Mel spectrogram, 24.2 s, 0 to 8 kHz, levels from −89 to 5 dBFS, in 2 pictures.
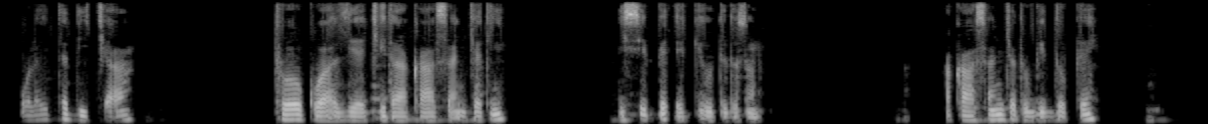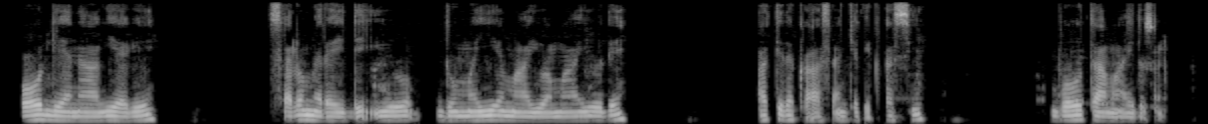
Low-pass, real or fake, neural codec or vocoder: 7.2 kHz; real; none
